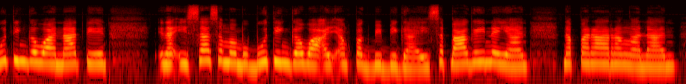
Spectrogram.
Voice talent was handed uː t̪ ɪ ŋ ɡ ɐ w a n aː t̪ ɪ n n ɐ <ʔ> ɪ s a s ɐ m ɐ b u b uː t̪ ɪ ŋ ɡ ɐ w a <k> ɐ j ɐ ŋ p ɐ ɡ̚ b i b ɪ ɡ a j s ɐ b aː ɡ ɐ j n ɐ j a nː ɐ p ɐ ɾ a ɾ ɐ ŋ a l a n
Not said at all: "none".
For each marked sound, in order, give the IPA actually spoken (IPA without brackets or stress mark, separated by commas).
ʔ, ʔ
